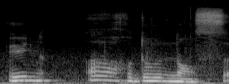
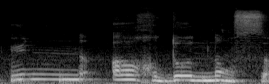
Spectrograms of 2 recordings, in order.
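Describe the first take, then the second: First: "Une ordonnance" repeated slowly; slow repetition. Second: Slow, careful "une ordonnance"; slow model word. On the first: A teacher repeats "Une ordonnance" for students. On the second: A teacher introduces "une ordonnance" slowly to students. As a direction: draw out "une ordonnance" for learners. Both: Shown as a demonstration. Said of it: "Après".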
